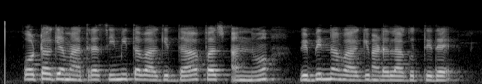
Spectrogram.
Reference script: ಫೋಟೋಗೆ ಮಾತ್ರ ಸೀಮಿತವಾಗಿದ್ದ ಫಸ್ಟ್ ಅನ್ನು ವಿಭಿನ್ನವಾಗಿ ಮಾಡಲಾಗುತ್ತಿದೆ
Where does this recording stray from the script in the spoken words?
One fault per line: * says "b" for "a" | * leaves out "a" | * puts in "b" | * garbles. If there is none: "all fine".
all fine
